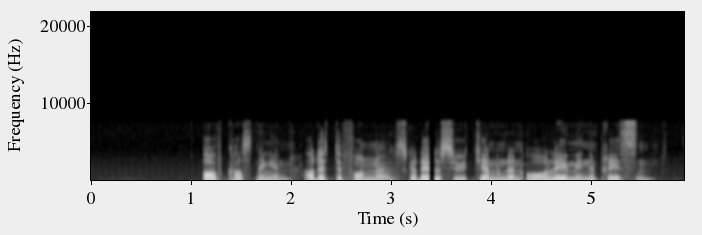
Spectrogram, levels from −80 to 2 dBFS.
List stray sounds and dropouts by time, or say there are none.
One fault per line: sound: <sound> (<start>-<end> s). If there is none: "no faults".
sound: dropout (3.4-3.4 s)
